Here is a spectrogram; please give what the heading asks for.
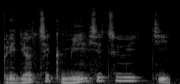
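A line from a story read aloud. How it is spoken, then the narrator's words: Sighing. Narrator (Russian): вздохнула ночь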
